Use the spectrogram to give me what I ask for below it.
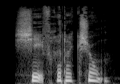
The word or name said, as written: chefredaktion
